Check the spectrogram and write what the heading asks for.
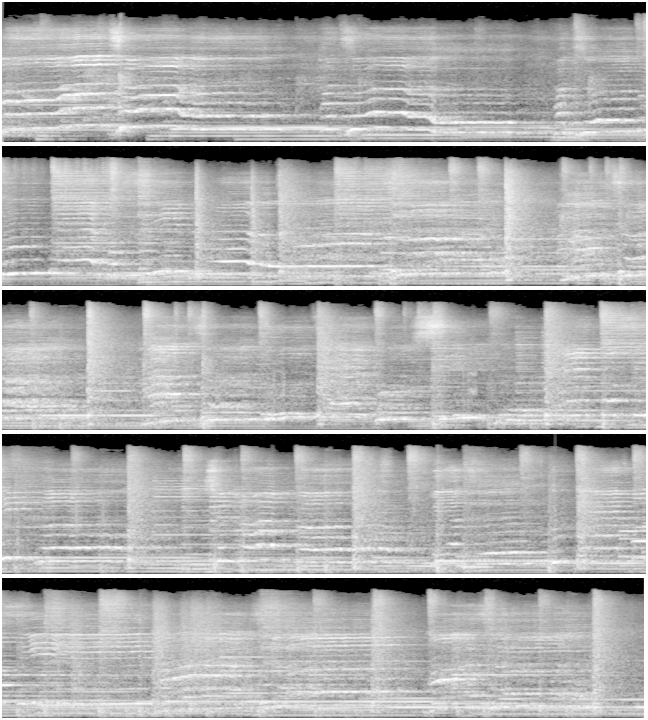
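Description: A group of women singing a gospel song together into microphones, over amplified accompaniment with held bass notes and regular percussion hits.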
